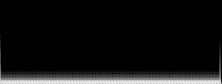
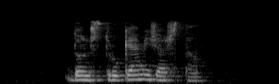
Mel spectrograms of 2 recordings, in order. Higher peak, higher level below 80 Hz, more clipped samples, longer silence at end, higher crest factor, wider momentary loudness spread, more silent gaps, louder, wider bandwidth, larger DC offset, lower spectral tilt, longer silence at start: first, 0 dBFS vs -18 dBFS; first, -10 dBFS vs -74 dBFS; neither; second, 0 s vs 0.75 s; second, 6 dB vs 18 dB; second, 0 LU vs 13 LU; neither; first, -8 LUFS vs -32 LUFS; second, 0.4 kHz vs 8.4 kHz; neither; first, -15 dB/octave vs -3.5 dB/octave; second, 0 s vs 0.65 s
